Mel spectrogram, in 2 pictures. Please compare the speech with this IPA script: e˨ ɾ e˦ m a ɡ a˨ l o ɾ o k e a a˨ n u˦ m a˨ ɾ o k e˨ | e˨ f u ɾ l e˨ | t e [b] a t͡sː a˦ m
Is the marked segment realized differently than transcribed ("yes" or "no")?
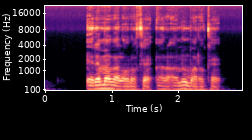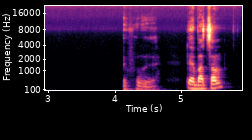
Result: no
